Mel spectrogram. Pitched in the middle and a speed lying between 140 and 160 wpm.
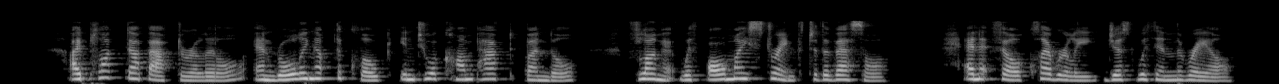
No: high, 220 Hz; average, 150 wpm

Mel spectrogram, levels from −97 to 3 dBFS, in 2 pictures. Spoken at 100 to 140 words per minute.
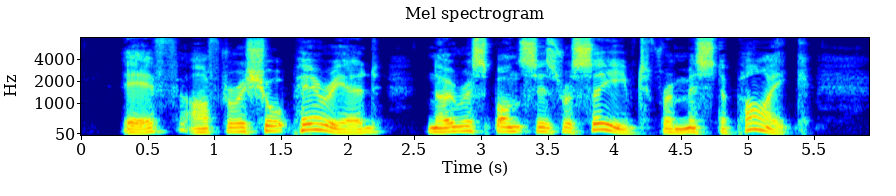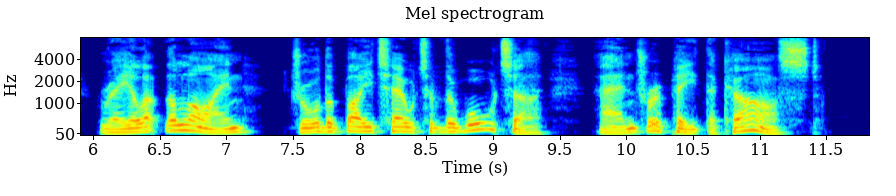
Yes: slow, 135 wpm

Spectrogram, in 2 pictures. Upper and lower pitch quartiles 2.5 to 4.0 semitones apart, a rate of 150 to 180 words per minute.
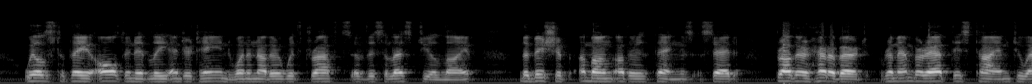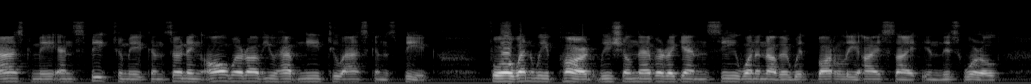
Yes: average, 2.9 semitones; average, 170 wpm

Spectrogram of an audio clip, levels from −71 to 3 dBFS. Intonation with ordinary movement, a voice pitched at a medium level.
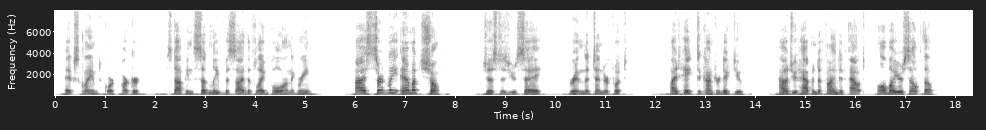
No: average, 3.2 semitones; low, 100 Hz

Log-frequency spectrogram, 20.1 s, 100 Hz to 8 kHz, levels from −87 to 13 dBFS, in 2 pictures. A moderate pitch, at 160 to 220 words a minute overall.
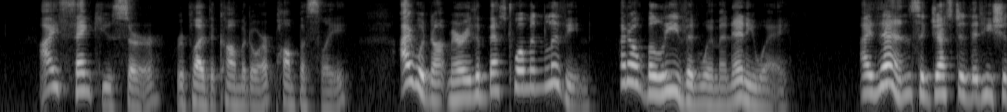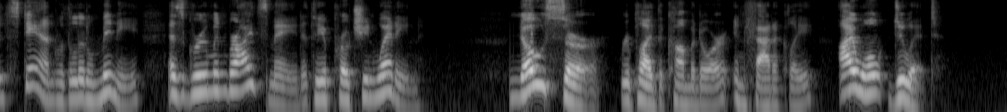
No: medium, 180 Hz; average, 150 wpm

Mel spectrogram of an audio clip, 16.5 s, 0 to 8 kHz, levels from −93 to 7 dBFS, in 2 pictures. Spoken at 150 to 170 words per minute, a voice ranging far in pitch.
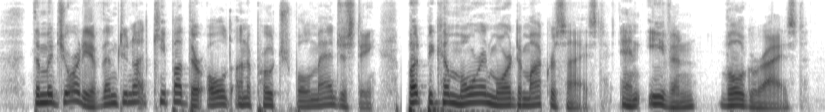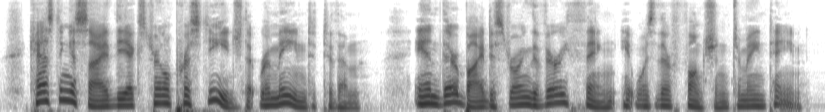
Yes: average, 155 wpm; wide, 6.8 semitones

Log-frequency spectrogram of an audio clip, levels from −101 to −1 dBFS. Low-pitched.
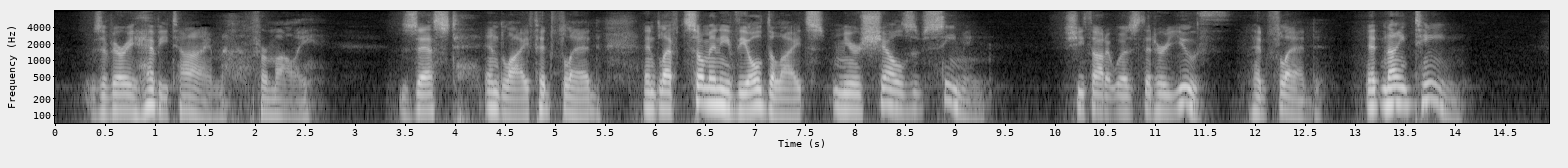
Yes: low, 120 Hz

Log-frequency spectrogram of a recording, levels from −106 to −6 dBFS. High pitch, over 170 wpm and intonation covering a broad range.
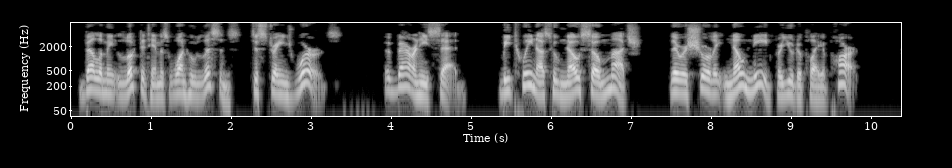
No: medium, 140 Hz; average, 180 wpm; wide, 6.8 semitones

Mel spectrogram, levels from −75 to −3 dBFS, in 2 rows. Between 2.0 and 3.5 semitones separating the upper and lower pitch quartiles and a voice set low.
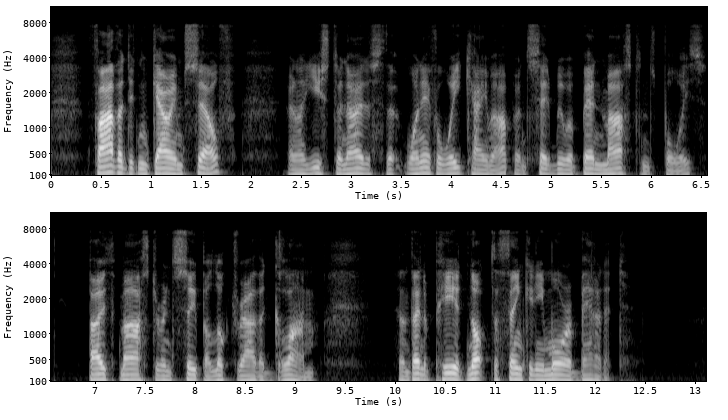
Yes: narrow, 2.5 semitones; low, 100 Hz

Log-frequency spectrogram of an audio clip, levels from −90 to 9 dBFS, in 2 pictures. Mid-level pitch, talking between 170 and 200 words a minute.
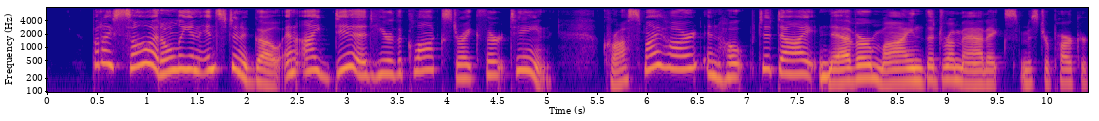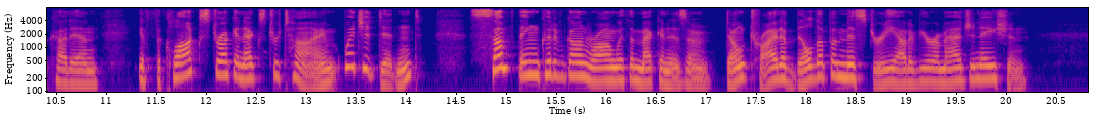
No: high, 210 Hz; average, 175 wpm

